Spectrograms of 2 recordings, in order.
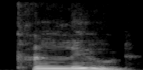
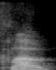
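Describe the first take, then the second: First: The name is said with two syllables. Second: The name is said with one syllable. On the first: It sounds pretentious. "if I say it with a very pretentious word, it says collude" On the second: It is the plain reading. "Or other words, it says cloud"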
